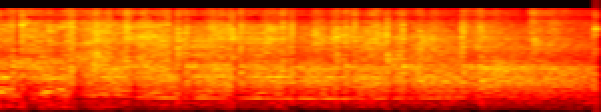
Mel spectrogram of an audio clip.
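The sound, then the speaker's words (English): Steady, dense applause from a crowd cheering a guest's first car, an Acura Legend coupe: a loud sustained wash of clapping hands that holds at an even level for about three seconds, with no one speaking over it. “Let's make some noise for that.”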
